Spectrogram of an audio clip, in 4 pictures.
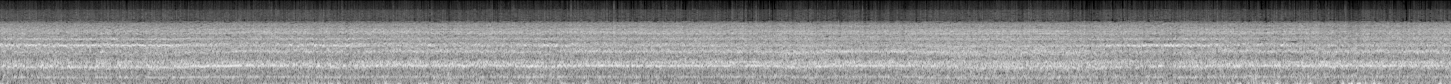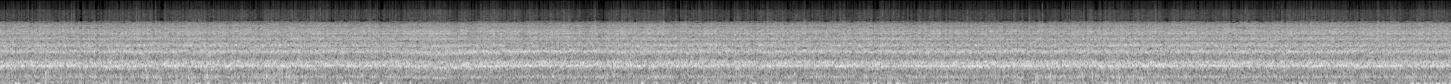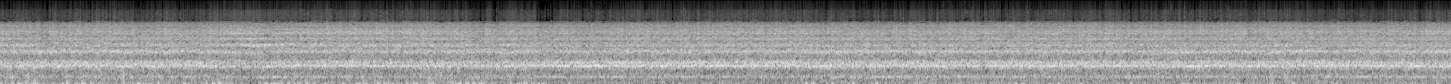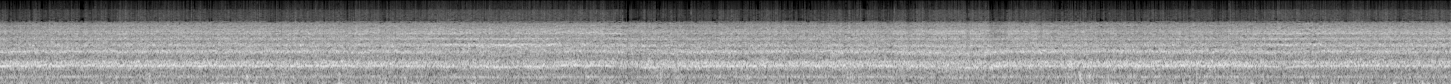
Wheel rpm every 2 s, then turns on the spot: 210, 220, 230, 230, 220, 210, 230, 230, 230, 230, 230, 230, 230, 230, 230, 230, 230, 230, 230, 240, 230, 230, 230, 230, 220, 220, 220, 230, 230.
none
